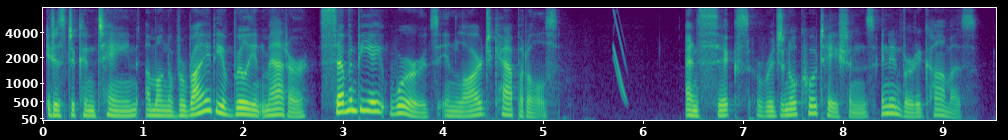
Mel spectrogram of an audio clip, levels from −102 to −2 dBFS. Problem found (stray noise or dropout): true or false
true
